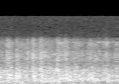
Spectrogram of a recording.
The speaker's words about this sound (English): As he struggled with his bonds, the train began to slow down.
